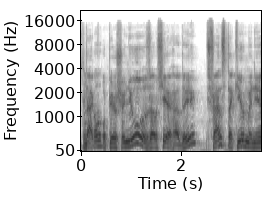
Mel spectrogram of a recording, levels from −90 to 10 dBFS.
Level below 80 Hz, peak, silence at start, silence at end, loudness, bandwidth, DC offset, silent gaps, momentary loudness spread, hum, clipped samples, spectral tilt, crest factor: -50 dBFS; -6 dBFS; 0 s; 0 s; -17 LUFS; 16.5 kHz; 0.2%; none; 4 LU; none; under 0.1%; -5 dB/octave; 12 dB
